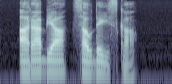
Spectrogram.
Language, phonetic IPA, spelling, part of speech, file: Polish, [aˈrabʲja sawˈdɨjska], Arabia Saudyjska, proper noun, Pl-Arabia Saudyjska.ogg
